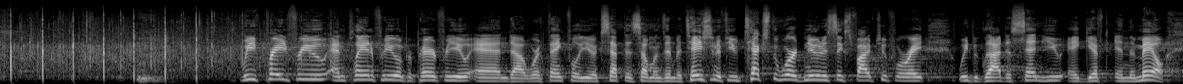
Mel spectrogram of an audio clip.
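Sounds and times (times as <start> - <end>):
claps at a church service: 0.0 - 3.7
speech: 2.4 - 11.8.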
